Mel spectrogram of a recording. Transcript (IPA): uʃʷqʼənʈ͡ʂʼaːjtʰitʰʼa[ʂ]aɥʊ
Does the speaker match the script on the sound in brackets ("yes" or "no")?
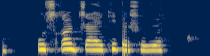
yes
